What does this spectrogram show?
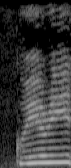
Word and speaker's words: query: foliage mirage and edge query does not rhyme with fairy nor does fury sound like very dust last past and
